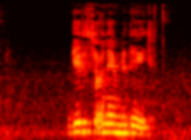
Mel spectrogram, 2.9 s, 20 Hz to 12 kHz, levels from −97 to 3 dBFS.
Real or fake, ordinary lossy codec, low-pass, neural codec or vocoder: real; MP3, 64 kbps; 10.8 kHz; none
